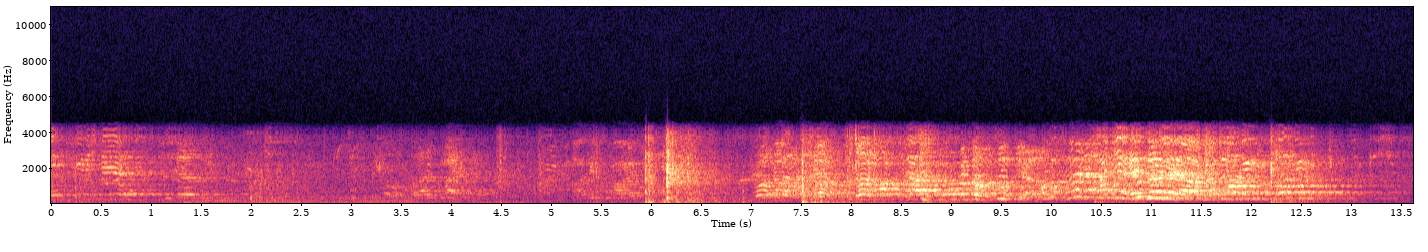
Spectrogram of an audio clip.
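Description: Several men shout to each other in a large, echoing hall.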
